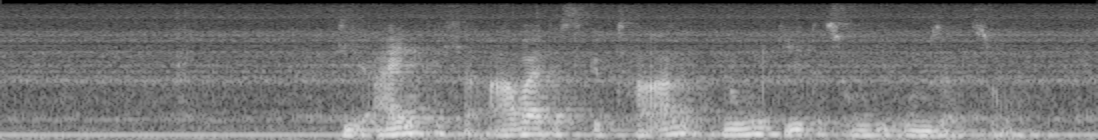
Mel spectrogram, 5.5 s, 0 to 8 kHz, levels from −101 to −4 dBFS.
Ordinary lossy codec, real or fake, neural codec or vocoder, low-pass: none; real; none; 7.2 kHz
